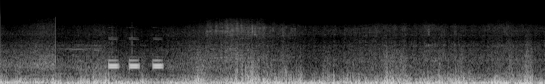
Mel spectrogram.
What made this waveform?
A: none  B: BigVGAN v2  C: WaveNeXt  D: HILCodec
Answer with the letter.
A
